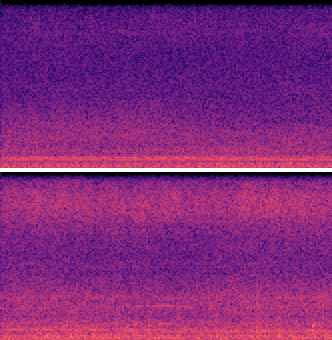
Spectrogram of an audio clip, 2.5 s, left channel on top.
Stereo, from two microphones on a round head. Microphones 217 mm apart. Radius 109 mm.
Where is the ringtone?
No ringtone in this recording.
